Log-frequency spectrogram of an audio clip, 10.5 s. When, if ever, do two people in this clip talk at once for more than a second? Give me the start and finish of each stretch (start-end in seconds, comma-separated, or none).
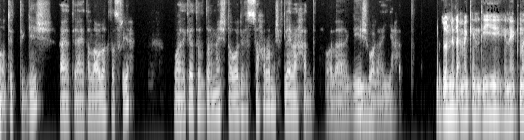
none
